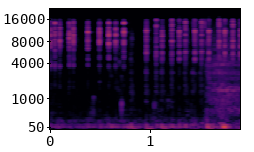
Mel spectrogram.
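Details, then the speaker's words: Cooler Master MM710 mouse, main buttons one and two loose and movable in their housings: rapid sharp, light clicks each with a loose, clattery edge; button rattle. "let's start with the mouse one and two they rattle and can be moved around"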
